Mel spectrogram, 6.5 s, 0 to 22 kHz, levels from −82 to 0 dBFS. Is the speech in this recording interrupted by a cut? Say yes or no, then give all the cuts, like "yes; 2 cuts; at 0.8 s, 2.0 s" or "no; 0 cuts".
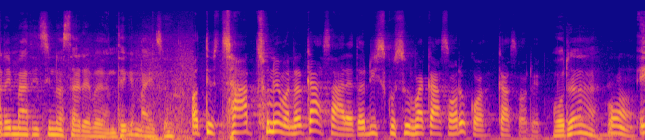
no; 0 cuts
